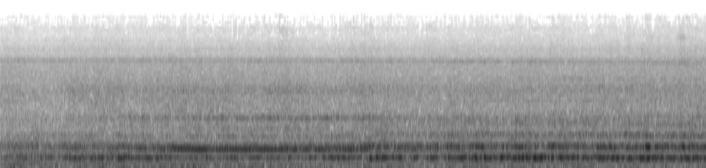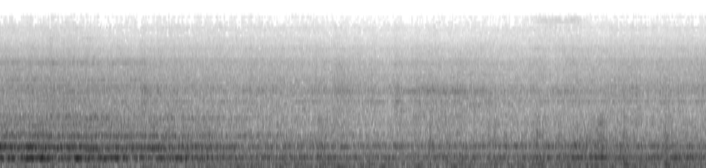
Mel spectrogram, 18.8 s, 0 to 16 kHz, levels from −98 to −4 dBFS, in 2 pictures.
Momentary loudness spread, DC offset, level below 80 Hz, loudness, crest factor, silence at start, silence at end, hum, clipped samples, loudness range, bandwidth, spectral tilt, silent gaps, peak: 12 LU; under 0.1%; -44 dBFS; -31 LUFS; 18 dB; 0 s; 0 s; none; under 0.1%; 10 LU; 8.4 kHz; -8 dB/octave; none; -12 dBFS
